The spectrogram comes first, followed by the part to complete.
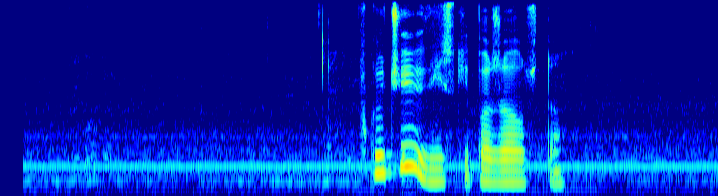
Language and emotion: Russian, sad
